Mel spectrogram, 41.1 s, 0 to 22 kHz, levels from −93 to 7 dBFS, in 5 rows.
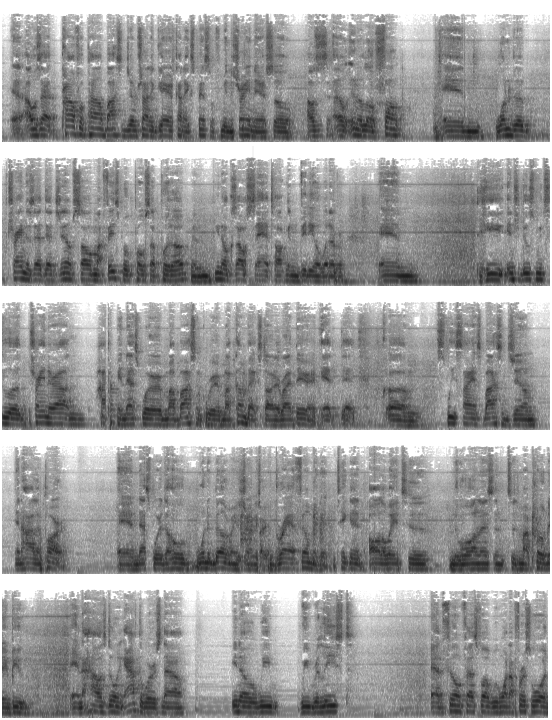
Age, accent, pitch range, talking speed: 20-39, American, 105-125 Hz, 200 wpm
